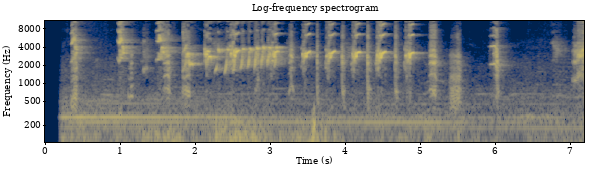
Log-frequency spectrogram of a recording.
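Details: Javan myna singing in a training recording meant to set other mynas singing: rapid harsh clicks and rasps mixed with short bright whistles, about three notes a second, with a steady low hum underneath.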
